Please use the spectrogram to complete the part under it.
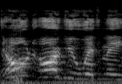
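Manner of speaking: shouting. A character argues back at another early in the morning, yelling. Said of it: "Can we not yell this early".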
